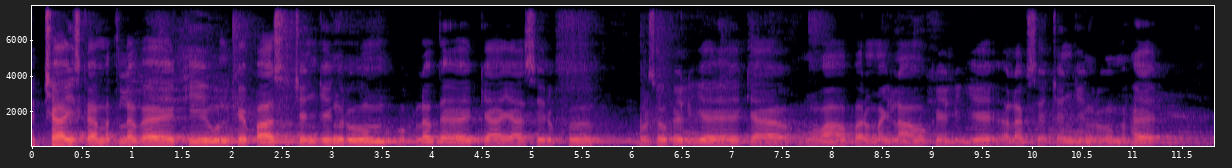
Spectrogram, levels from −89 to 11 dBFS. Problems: none marked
